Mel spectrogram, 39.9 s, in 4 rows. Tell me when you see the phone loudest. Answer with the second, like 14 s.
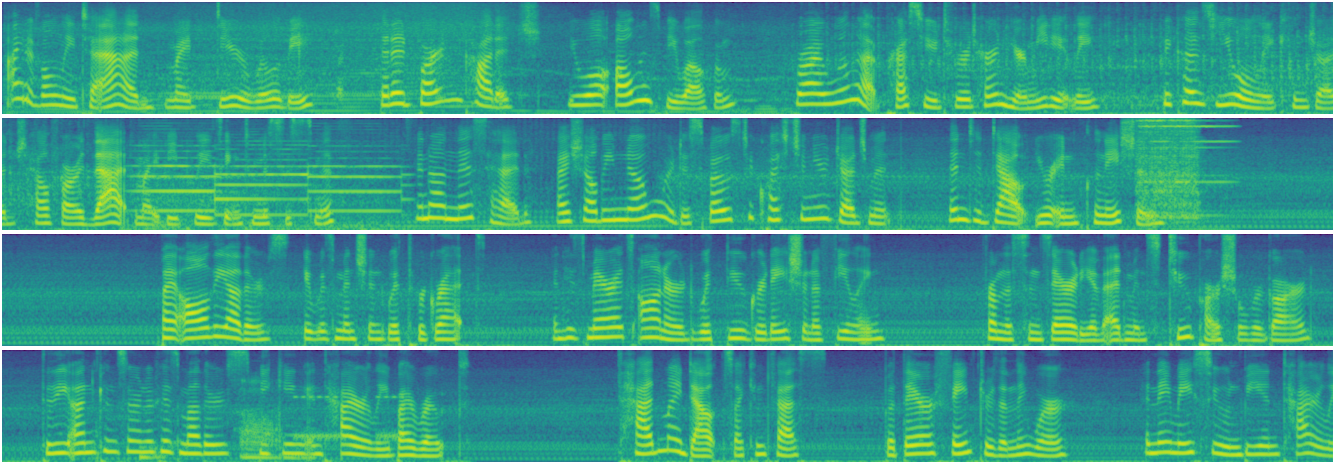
19 s.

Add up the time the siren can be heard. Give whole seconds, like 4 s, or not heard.
2 s.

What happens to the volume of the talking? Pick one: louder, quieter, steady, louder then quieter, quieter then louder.
steady.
